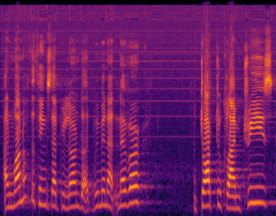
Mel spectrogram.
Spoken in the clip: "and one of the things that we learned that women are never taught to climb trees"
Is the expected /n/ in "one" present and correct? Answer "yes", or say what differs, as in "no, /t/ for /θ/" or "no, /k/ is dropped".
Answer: yes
